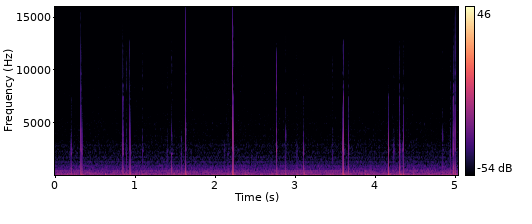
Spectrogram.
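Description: Long acrylic nails on both hands tap the small, hollow metal microphone capsules of a Tascam DR-40 recorder. The result is a quiet, irregular series of sharp, dry clicks with very short, bright tails over a steady low hum.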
